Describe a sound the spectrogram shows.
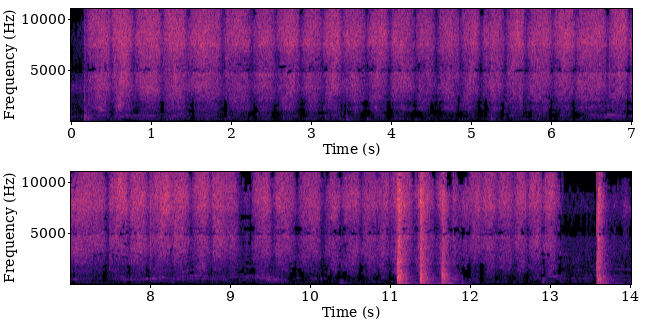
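A board eraser rubs rhythmically across a whiteboard.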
